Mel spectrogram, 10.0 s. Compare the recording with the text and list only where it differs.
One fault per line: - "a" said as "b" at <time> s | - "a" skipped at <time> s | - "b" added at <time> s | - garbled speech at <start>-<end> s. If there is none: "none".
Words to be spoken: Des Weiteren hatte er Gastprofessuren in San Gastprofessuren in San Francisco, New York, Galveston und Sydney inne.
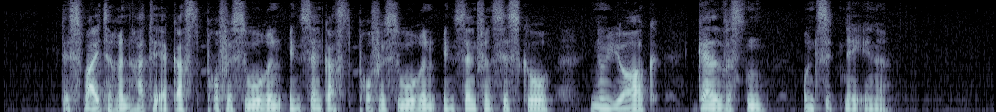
none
